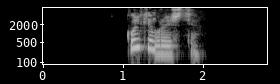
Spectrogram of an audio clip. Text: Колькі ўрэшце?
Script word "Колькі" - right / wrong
right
